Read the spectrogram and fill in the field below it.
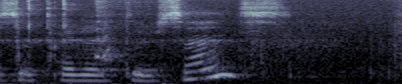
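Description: A computer mouse clicks.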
